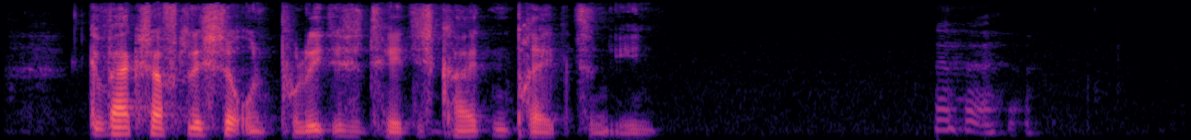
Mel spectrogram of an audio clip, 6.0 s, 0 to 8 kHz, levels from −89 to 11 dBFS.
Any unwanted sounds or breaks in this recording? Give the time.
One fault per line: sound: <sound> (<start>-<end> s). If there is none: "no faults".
sound: laugh (4.7-5.3 s)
